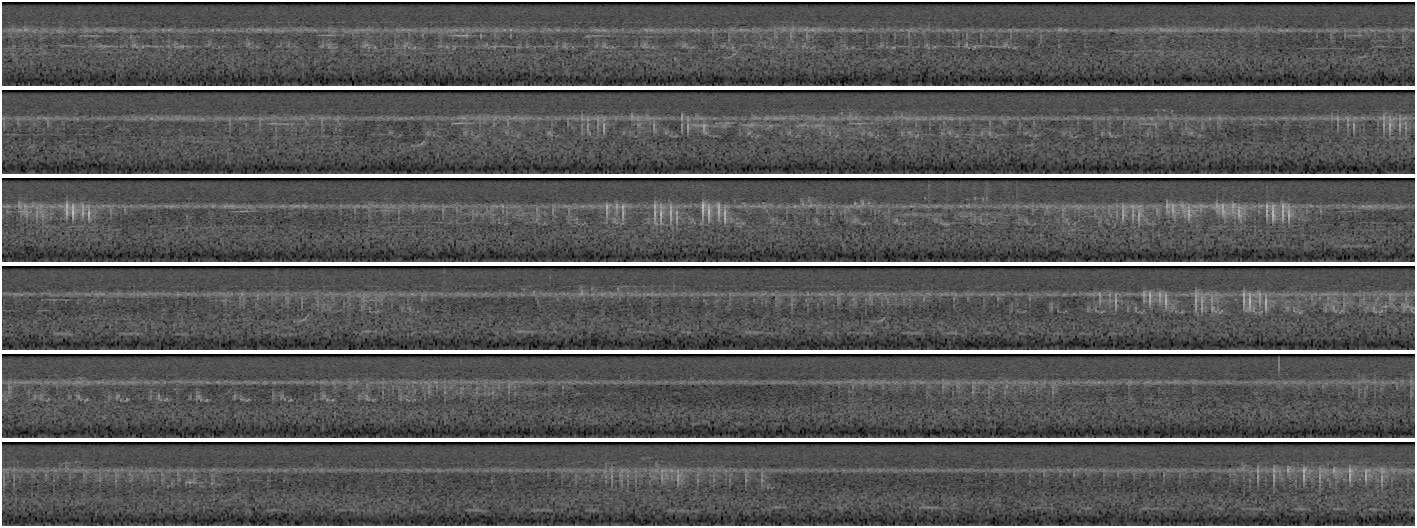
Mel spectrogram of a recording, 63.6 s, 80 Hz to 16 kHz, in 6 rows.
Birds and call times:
Yellow-breasted Apalis (Apalis flavida): 15.4s, 39.7s, 43.2s
Gray-backed Camaroptera (Camaroptera brevicaudata): 21.3s, 26.2s, 30.0s, 40.8s
Emerald-spotted Wood-Dove (Turtur chalcospilos): 35.7s, 61.6s

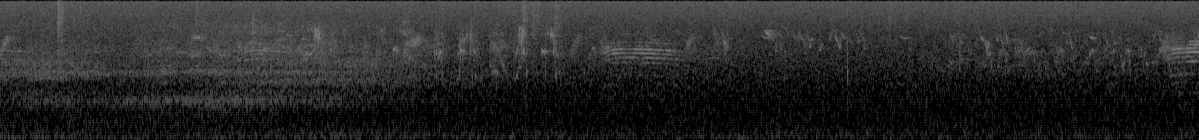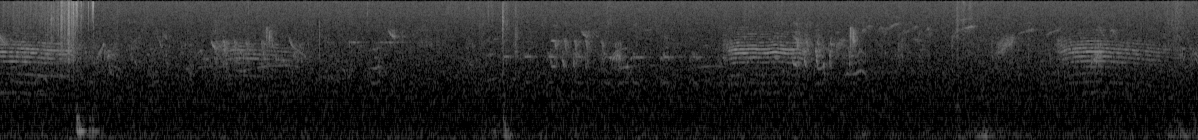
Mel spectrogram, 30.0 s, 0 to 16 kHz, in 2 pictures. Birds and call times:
Red-faced Crombec (Sylvietta whytii): 25.6s

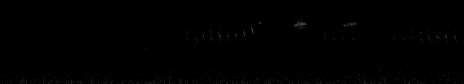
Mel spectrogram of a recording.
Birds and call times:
Mariqua Sunbird (Cinnyris mariquensis): 2.2s
Speckle-fronted Weaver (Sporopipes frontalis): 3.0s

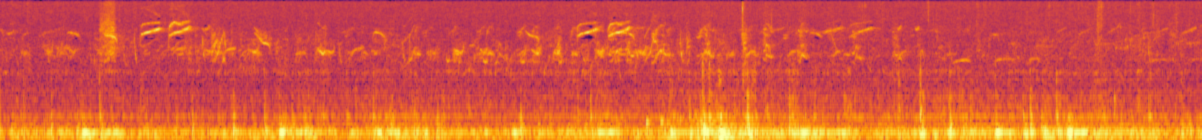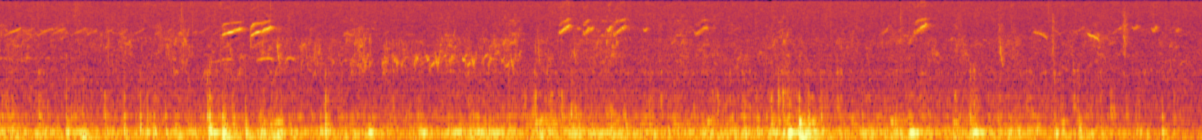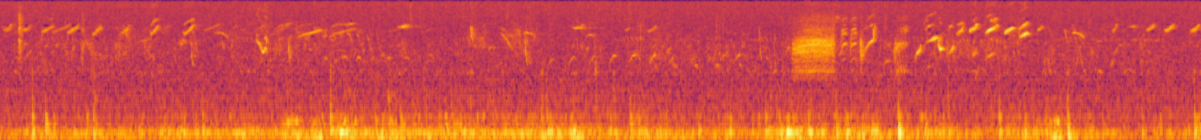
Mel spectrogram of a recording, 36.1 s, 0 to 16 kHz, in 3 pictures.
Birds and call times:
Red-cheeked Cordonbleu (Uraeginthus bengalus): 1.6s, 5.9s, 14.4s, 24.8s, 32.2s
Common Bulbul (Pycnonotus barbatus): 16.4s

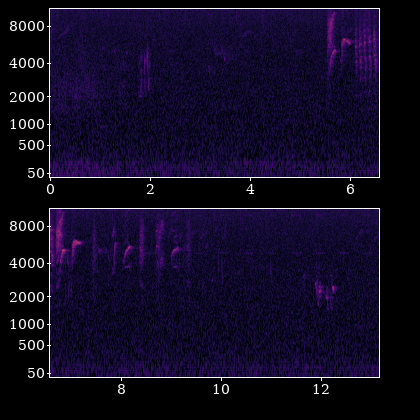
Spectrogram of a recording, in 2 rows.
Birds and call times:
African Gray Flycatcher (Bradornis microrhynchus): 6.6s
Common Bulbul (Pycnonotus barbatus): 12.1s

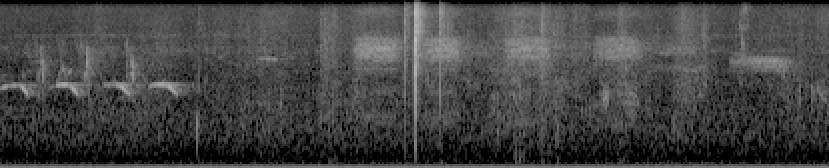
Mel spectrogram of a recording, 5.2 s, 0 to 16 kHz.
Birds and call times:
Black-backed Puffback (Dryoscopus cubla): 3.3s

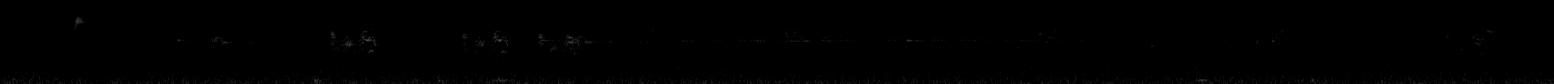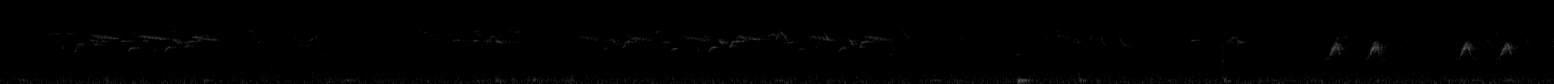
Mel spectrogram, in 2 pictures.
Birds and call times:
White-browed Robin-Chat (Cossypha heuglini): 17.1s, 23.2s
Slate-colored Boubou (Laniarius funebris): 29.4s

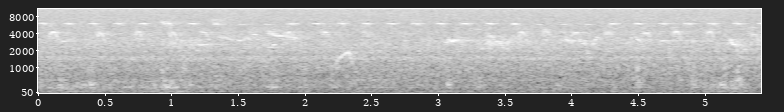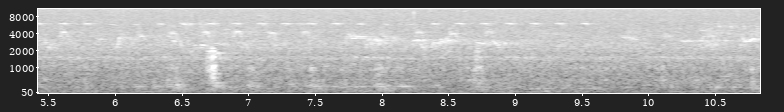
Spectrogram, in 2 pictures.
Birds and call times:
Bronze Sunbird (Nectarinia kilimensis): 4.6s

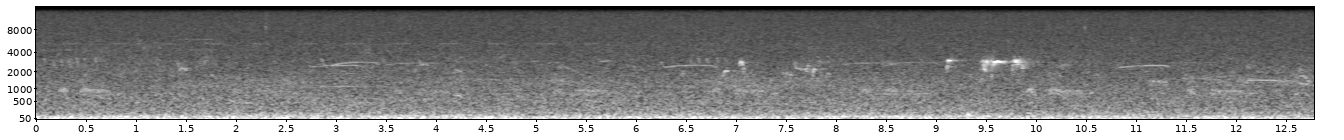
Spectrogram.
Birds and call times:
Blue-naped Mousebird (Urocolius macrourus): 6.5s
Common Bulbul (Pycnonotus barbatus): 9.6s

